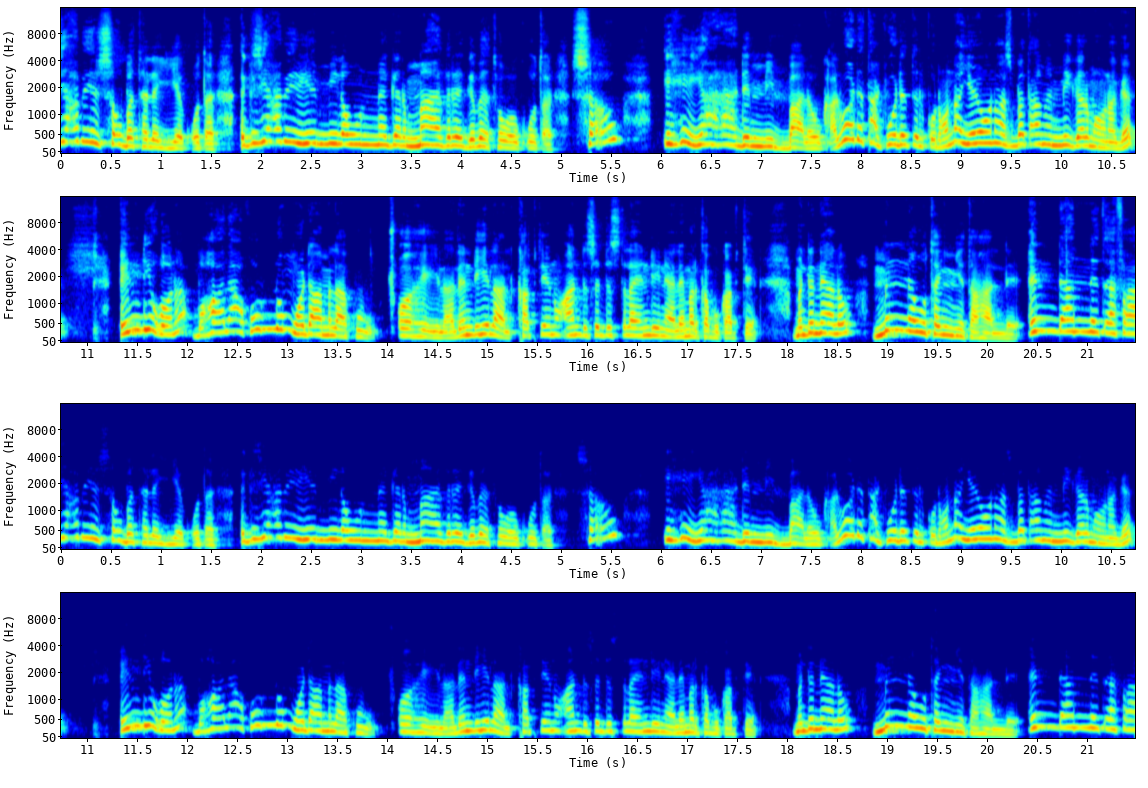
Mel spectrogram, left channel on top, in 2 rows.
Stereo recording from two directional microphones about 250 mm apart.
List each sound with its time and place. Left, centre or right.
0.0 s speech: centre
4.4 s speech: left
4.8 s speech: centre
12.5 s speech: left
13.0 s speech: centre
